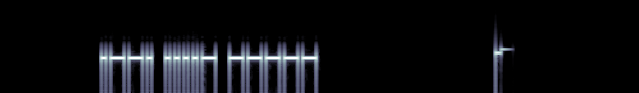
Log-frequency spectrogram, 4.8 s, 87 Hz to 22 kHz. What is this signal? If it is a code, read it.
Morse code, heard as a keyed tone, about 34 wpm, 700 Hz. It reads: P40
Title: Callsign Prefixes for Top 100 DXCC - 35wpm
